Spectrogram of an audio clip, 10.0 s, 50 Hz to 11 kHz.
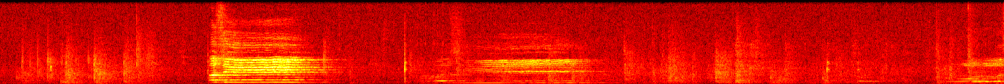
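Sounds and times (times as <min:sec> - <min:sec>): footsteps on wooden floor: 0:00.1 - 0:01.7, 0:05.4 - 0:09.9.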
